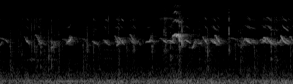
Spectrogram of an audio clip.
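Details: Coloured chicken chicks, thirsty for drinking water, chirping together: a steady stream of high, thin, downward-slurred peeps overlapping from several birds, with faint clicks and tapping in the background.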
